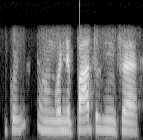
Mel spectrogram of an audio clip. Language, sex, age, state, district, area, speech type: Tamil, female, 60+, Tamil Nadu, Tiruvannamalai, rural, conversation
